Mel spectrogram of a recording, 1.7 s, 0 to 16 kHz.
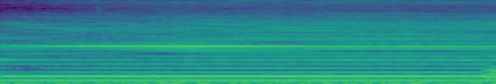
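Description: A Malossi-tuned scooter engine screams at around 11,000 rpm on a dyno in Malossi's Italian workshop with a cooling fan running, a steady, loud, high-pitched mechanical whine held throughout.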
